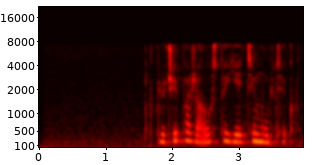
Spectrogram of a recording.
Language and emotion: Russian, neutral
